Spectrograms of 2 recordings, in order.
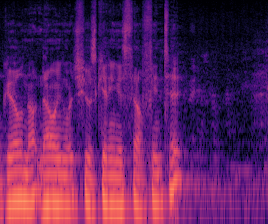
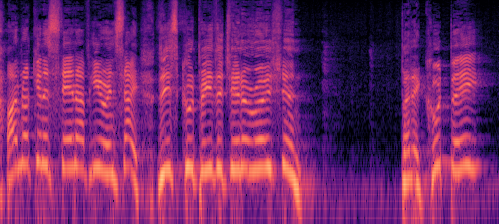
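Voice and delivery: high, urgent pulpit cry; full-force preaching; 12 semitones higher, 5 dB louder than usual. Real, not acted. Preacher urging the congregation to prepare for the bridegroom, full-force preaching. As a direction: preach it high and loud to the whole room.

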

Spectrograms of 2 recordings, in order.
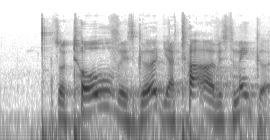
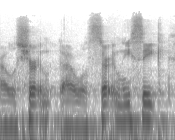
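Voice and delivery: "I will certainly seek" lowered, as a statement, no question; plain statement; 4 semitones lower, 6 dB quieter than usual. Shown as a demonstration. Teacher showing a translation without the question, "I will certainly seek" as low statement. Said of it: "sounds like she's making a statement".

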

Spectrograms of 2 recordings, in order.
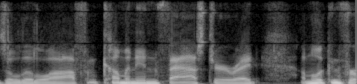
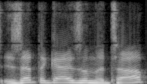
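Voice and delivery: ordinary talk, nothing marked

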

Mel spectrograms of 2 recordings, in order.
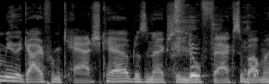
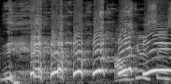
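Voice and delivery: laughing; 10 dB louder, slower than usual. Real, not acted. Laughing at his own joke.

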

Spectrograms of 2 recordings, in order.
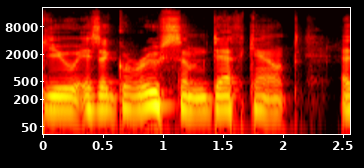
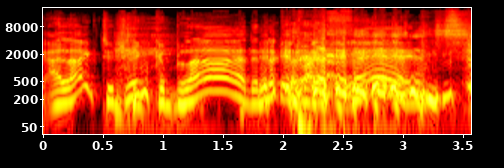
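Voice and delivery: high, slow, laughing vampire mimic; mock vampire; 9 semitones higher, 5 dB louder, slower than usual. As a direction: ham up a vampire boast through laughter. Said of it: "Brody's just like".

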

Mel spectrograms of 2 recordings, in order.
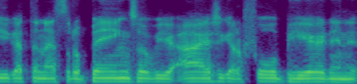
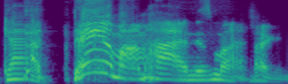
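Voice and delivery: excited high exclamation; 7 semitones higher than usual. Retold or imitated. Retold stoned exclamation.

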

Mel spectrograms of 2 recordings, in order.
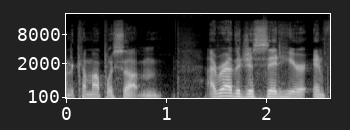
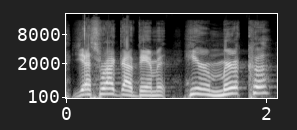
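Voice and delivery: loud, high ranting patriot; high, loud blowhard rant; Hank; 6 semitones higher, 6 dB louder than usual. Acted. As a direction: yell it like a riled-up podcast host. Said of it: "that's Hank".

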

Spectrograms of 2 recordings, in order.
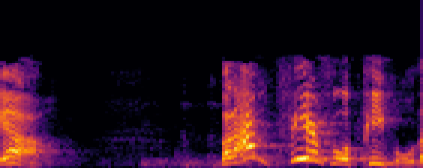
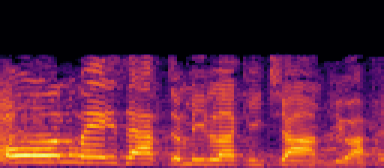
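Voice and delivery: slow, hammed-up Irish leprechaun lilt, a bit louder; mock Irish accent; 4 dB louder than usual. Teasing the English sponsor in a mock Irish accent. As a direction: drawl Always after me lucky charms like a cartoon Irishman. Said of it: "Stop making fun of me. That's Ireland".

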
